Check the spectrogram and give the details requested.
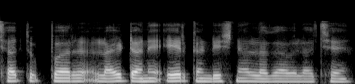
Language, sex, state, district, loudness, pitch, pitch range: Gujarati, male, Gujarat, Valsad, -17 LUFS, 145 Hz, 135-150 Hz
